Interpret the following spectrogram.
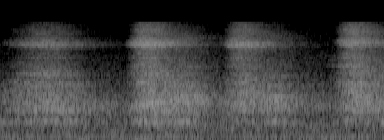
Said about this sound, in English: Inhale fully. Vacuum in a full breath and hold that oxygen.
